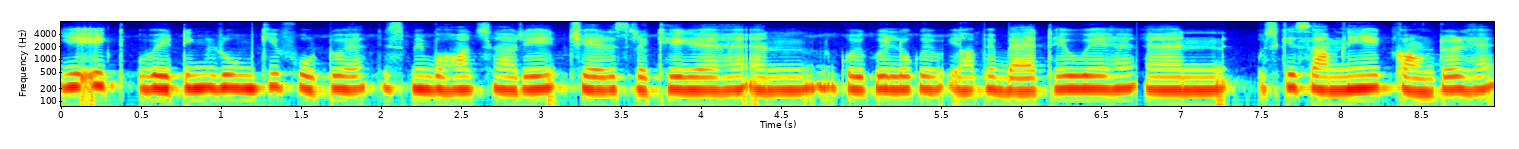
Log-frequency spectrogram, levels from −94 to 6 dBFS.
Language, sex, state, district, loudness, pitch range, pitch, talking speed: Hindi, female, Bihar, Saran, -15 LUFS, 195-210 Hz, 200 Hz, 185 wpm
